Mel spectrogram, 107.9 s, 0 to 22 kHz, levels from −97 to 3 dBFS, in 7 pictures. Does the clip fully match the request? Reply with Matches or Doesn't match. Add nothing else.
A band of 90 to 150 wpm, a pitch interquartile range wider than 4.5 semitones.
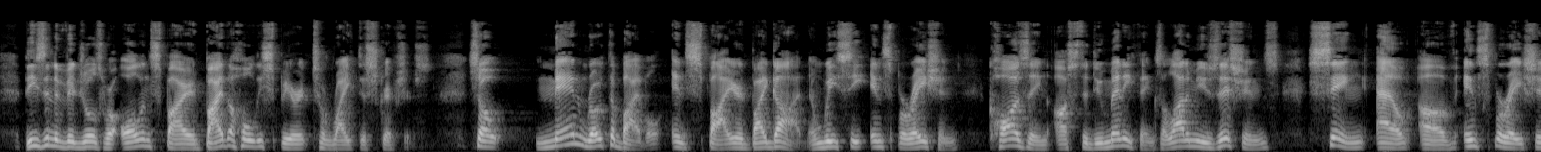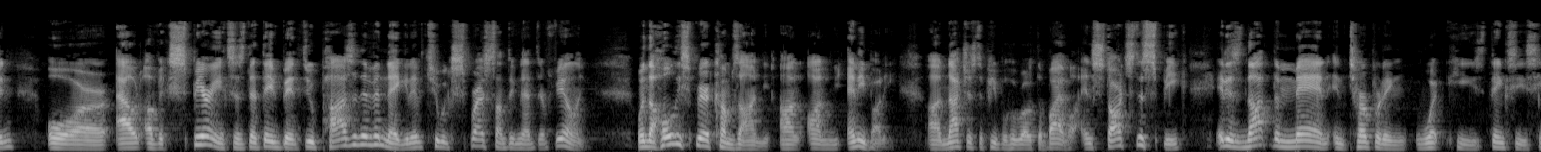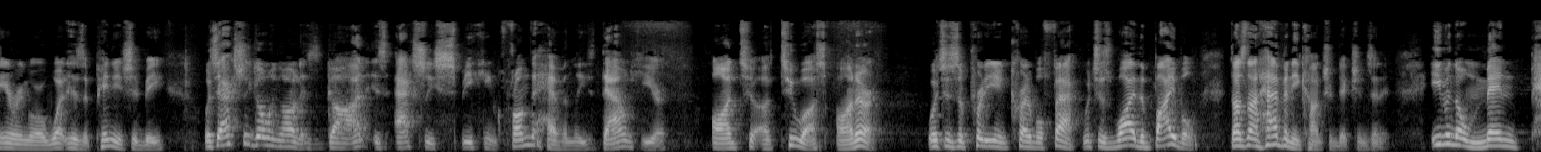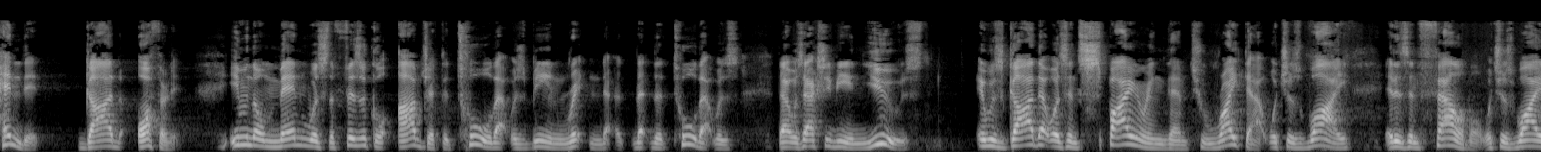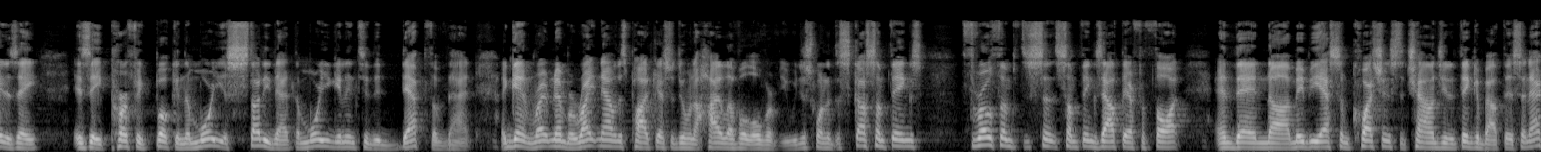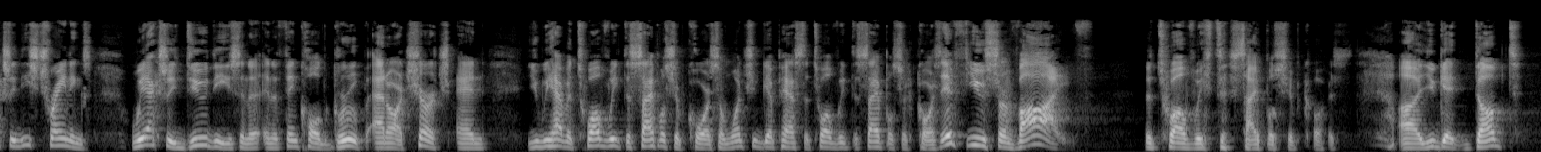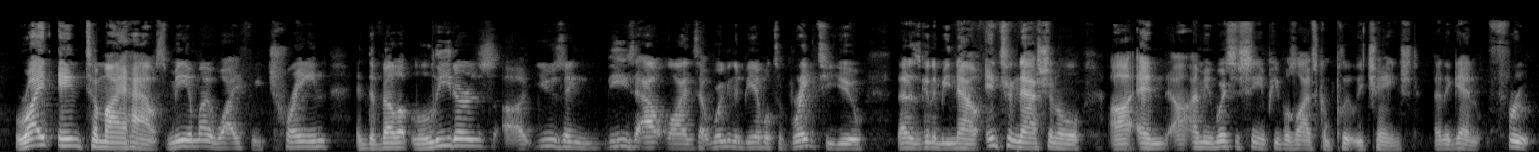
Doesn't match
